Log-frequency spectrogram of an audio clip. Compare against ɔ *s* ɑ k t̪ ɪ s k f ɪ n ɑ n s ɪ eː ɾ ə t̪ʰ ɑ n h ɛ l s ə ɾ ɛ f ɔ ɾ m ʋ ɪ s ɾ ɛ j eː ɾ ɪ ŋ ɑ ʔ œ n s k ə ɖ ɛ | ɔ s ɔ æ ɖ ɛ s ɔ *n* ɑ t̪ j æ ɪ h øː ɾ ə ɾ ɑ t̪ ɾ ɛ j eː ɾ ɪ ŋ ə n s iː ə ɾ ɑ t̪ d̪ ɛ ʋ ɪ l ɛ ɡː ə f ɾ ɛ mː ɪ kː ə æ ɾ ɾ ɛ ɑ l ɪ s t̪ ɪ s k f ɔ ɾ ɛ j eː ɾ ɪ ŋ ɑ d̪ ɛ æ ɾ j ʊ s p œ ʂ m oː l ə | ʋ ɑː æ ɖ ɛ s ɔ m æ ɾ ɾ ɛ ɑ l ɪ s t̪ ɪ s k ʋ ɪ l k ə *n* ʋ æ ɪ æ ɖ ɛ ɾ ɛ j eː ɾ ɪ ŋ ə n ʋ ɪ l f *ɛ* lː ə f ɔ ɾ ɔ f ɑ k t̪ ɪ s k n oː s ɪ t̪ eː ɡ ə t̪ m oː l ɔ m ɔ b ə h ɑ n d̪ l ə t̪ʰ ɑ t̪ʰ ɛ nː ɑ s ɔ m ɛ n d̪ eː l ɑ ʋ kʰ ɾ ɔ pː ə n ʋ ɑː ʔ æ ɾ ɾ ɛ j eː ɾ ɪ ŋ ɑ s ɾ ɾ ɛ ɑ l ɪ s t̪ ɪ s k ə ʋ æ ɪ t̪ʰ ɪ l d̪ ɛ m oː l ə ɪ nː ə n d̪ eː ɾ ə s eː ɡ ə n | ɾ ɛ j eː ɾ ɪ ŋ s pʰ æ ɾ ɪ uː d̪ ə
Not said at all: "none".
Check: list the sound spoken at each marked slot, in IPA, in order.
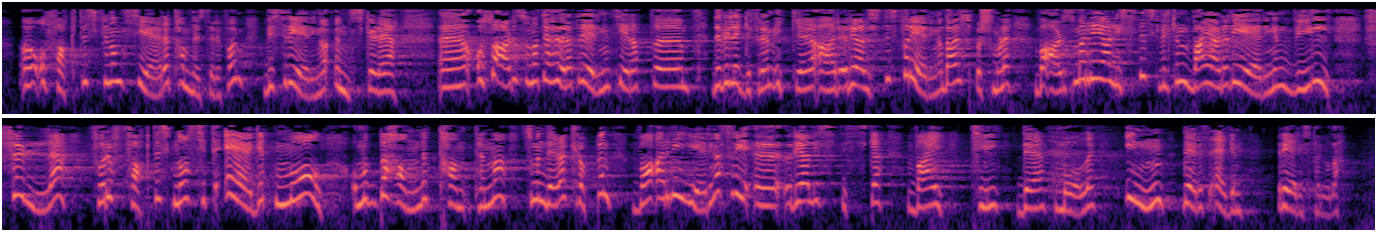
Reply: f, nː, n, œ

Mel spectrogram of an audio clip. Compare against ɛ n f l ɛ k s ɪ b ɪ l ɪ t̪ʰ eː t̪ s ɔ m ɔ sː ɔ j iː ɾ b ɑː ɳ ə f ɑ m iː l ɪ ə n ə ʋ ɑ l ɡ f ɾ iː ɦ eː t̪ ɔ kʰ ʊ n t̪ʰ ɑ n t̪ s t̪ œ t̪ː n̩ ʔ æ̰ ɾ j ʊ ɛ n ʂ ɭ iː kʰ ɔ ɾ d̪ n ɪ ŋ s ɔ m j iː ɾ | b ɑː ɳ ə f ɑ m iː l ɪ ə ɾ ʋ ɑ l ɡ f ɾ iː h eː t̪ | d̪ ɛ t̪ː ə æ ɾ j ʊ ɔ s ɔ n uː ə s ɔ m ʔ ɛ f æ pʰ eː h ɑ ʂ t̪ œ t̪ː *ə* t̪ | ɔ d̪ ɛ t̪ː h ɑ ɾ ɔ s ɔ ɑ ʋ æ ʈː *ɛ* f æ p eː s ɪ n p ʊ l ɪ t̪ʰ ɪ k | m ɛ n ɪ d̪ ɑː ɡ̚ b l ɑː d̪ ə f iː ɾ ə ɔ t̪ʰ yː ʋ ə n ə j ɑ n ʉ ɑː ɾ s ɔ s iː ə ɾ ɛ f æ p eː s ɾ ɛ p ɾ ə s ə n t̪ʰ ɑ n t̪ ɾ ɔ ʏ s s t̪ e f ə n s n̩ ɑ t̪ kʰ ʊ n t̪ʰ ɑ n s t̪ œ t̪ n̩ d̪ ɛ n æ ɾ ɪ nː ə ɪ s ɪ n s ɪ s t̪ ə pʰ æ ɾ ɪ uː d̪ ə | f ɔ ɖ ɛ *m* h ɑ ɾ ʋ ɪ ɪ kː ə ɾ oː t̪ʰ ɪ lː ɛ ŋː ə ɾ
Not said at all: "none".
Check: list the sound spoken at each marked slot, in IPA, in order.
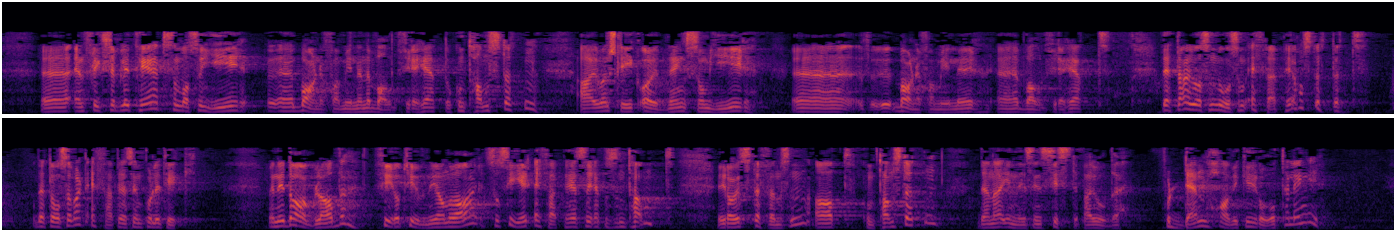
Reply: ə, ɛ, n

